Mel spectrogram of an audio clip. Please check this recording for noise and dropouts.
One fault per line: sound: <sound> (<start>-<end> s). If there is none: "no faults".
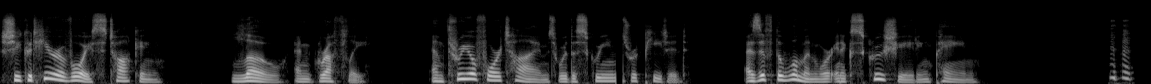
sound: dropout (6.2-6.2 s)
sound: laugh (11.1-11.4 s)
